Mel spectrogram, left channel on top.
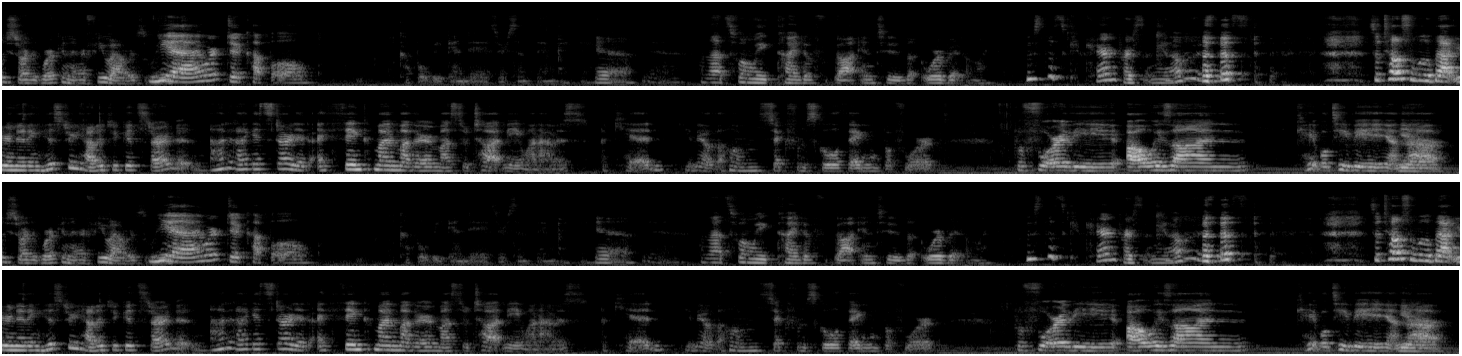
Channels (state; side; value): normal; both; correlation 0.58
